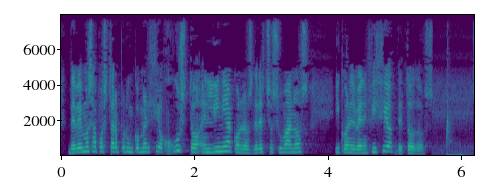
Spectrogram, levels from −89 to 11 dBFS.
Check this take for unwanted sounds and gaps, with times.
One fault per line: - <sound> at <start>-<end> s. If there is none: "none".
- whoosh at 5.8-6.1 s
